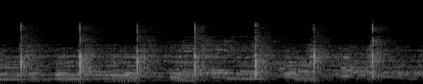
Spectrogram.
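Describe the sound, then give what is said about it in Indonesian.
Congregational hand clapping in a church service, about seven sharp, evenly spaced claps at a steady beat, fairly quiet over a soft sustained tonal background. “Mari kita bertepuk tangan bagi dia.”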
